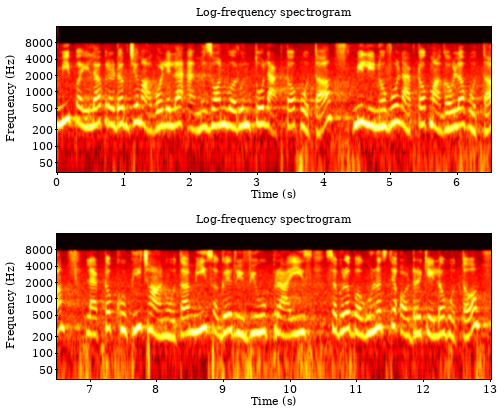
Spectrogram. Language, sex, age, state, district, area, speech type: Marathi, female, 18-30, Maharashtra, Mumbai Suburban, urban, spontaneous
